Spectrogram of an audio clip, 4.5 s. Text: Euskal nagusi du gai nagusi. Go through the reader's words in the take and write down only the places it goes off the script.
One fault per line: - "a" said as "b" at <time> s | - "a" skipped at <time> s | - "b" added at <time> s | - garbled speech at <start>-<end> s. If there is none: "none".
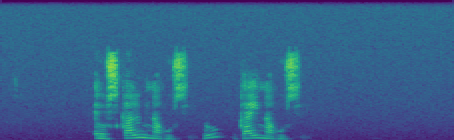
none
